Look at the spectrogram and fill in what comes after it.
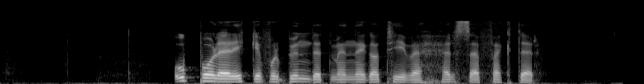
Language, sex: Norwegian, male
